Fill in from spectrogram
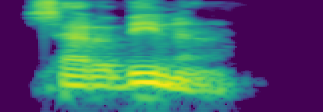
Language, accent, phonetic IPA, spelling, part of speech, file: Catalan, Valencia, [saɾˈði.na], sardina, noun, LL-Q7026 (cat)-sardina.wav
- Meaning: European pilchard (Sardina pilchardus)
